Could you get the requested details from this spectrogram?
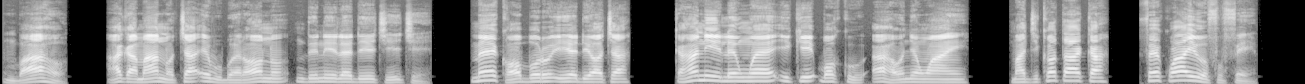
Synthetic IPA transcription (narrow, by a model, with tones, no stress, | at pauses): ŋ͡m̩˨ɡ͡ba˨a˦ɦʊ̰˨ | a˦ɡa˨m̩a˨˦nʊ˨t͡ʃa˦e˦ɡ͡bu˨ɡ͡be˨ɾɔ˦nʊ˦n̩˦dɪ˦niː˦le˦dɪ˦t͡ʃi˨i˦t͡ʃḛ˨ | meː˦kɔ˨ɔ˦bʊ˦ɾʊ˦i˦ɦe˦dɪ˨ɔ˦t͡ʃa˦ | ka˨ɦa˦niː˦˨le˦ŋʷe˦i˦ke˦k͡pɔ˦ku˨a˦ɦa˨o˦ɲe˦ŋʷa˦ɲɪ˦ | ma˨d͡ʒi˨kɔ˦ta˦a˦ka˦ | fe˦kʷa˦ɣɪ˦o˨fu˨fḛ˨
